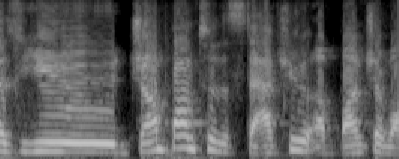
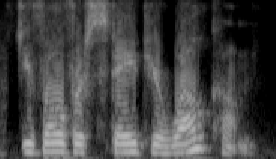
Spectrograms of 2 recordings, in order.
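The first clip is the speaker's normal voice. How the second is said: put-on childlike voice. A narrator voices something tall leaning down behind Adrian, kid's voice. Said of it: "a kid's voice says".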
